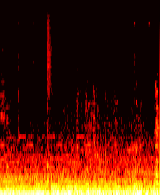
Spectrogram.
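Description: A Hyundai Creta accelerates on the road, a loud low engine rumble and road roar from inside the cabin that holds steady, with faint clicks and rattles above it.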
